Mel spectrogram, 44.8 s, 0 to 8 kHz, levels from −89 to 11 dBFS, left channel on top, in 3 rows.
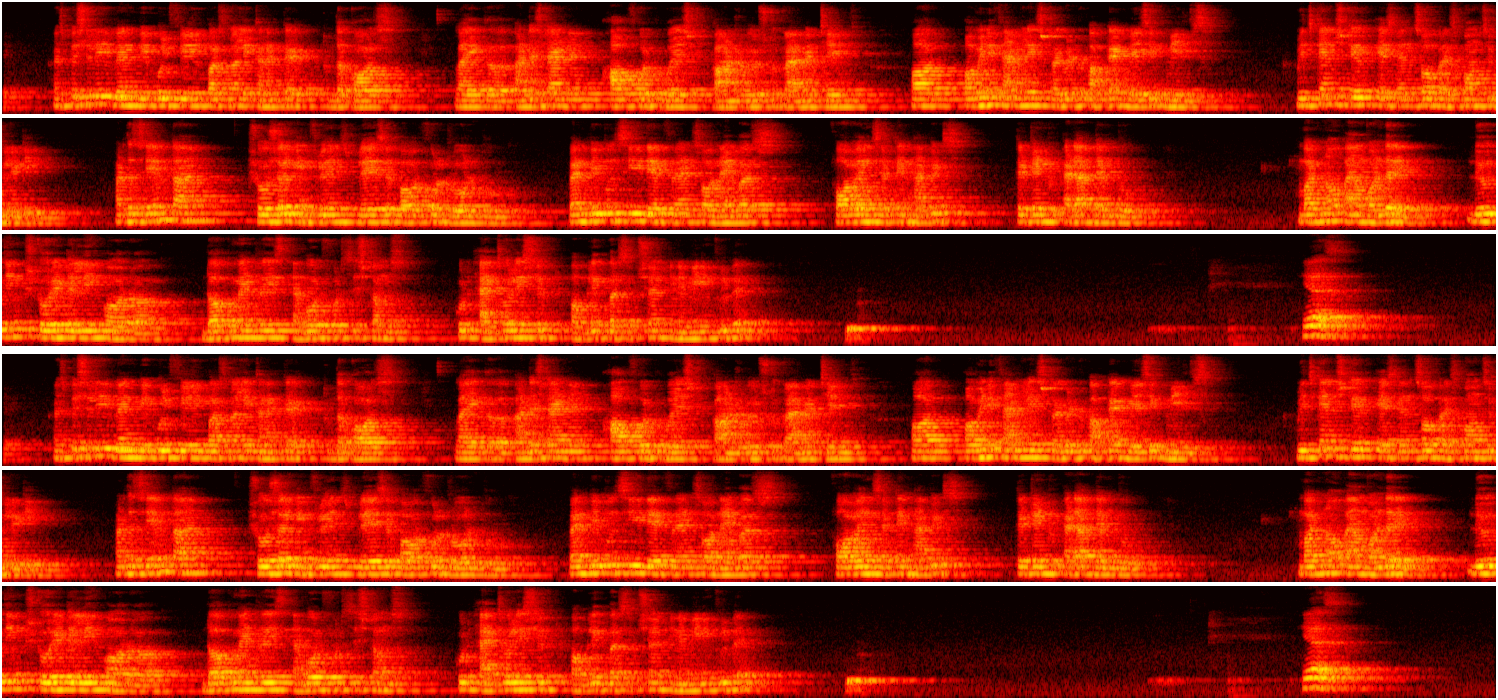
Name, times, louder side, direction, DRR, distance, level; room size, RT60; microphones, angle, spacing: voice 1, 0.5-3.9 4.5-8.5 9.1-12.0 12.9-15.3 16.1-17.0 17.4-20.0 20.6-22.7 23.3-24.5 25.1-26.3 27.9-29.0 29.6-31.4 31.9-33.9 34.4-37.3 38.3-38.4, equal, 20° left, -6 dB, 0.6 m, -25 dB
voice 2, 42.9-43.3, equal, 25° right, -4 dB, 0.5 m, -22 dB
4.0 x 2.3 x 2.8 m, 1.3 s
head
